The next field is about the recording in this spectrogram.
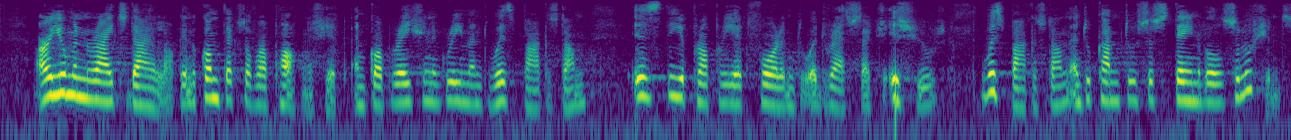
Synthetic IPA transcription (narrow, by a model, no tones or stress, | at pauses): ʔaə˞jumə̃nɹaɪtsdaɪəlɔ̰ɡɪ̃nðəkɔ̃ntɛkstɔvaʊə˞pʰɑ̰ɹtⁿnə̰˞ʃɪ̰pɨ̰̃nkɔpəɹeɪʃə̃nəɡɹimə̃ntwɪð̥pakɪ̥stãn | ʔɪzðiɨpʰɹopʰɹiətfɔɹɨ̃mtʰṵə̰dɹɛsʌ̰t͡ʃɪʃuz | wɪð̥pakɪstɑ̃nɨ̰̃ntukʌ̃mtusəstẽɪ̃nəbəl̩ˠsəluʃə̰̃ns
